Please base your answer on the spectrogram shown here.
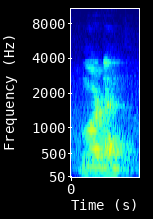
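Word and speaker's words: modern: Next आप देखेंगे जैसे वर्ड आ गया आपके पास मॉडर्न। ठीक है, तो मॉडर्न का कैसे करेंगे, मैं, ठीक है, एम है, इसका साउंड है वो आप प्रोनाउंस करेंगे तो मैं हो जाएगा। फिर आपको ओ का साउंड आपको काम में लेना है, तो ओ का साउंड जैसे ओ, ड, और यहाँ पे आर साइलेंट है क्योंकि वोवल साउंड वाला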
